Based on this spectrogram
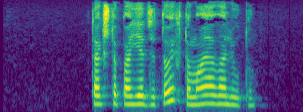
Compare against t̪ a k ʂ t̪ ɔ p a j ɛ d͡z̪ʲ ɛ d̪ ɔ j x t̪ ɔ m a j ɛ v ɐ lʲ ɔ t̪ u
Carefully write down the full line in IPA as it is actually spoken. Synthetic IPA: t̪ a k ʂ t̪ ɔ p a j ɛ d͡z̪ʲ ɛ t̪ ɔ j x t̪ ɔ m a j ɛ v a lʲ u t̪ u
